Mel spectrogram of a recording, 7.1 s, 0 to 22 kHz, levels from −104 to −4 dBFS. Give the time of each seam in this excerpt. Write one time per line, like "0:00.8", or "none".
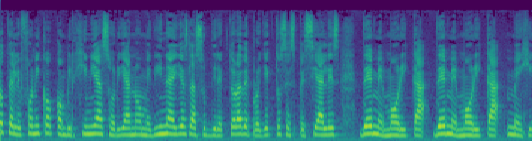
0:05.7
